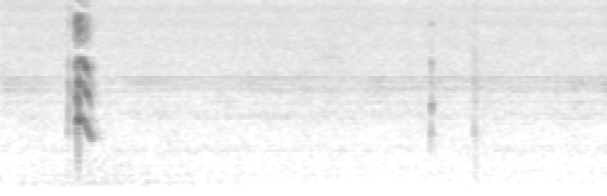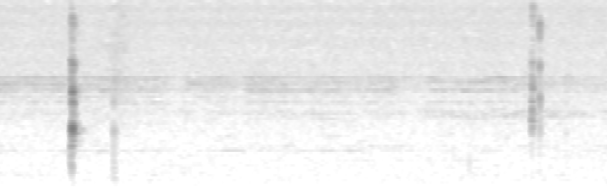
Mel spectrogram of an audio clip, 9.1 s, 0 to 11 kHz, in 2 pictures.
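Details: 12-day-old with hiccups who then falls asleep: a few short, sharp hiccups at irregular intervals in a quiet room.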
